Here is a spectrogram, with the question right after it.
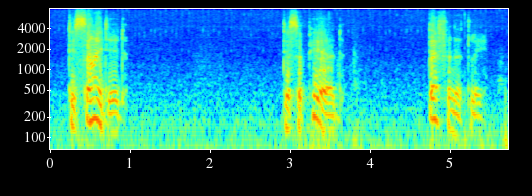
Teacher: far decided disappeared definitely all the same tone they're falling from a starting point to a lower pitch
